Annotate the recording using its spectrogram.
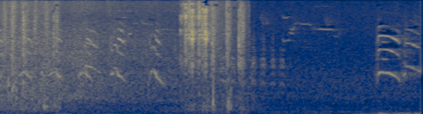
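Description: Cartoon sound effects on an animated end card: as the music dies away, a run of short rising-and-falling chirps, a brief rush of noise about two seconds in, then a short honk-like call near the end.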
